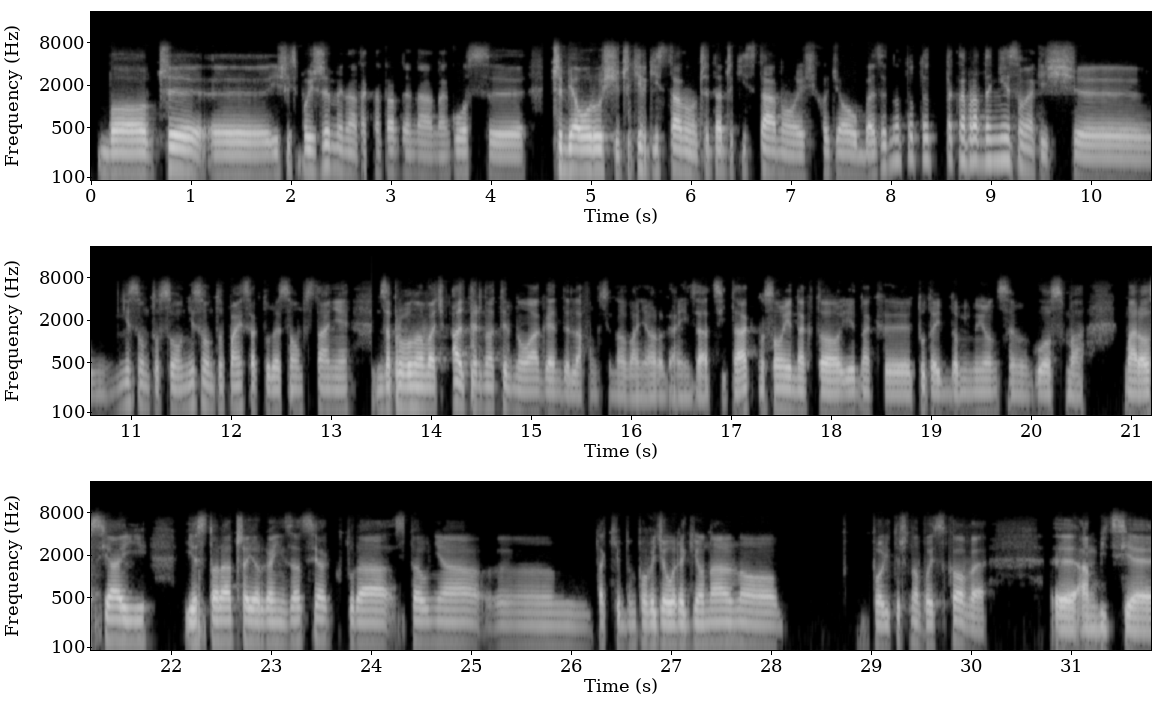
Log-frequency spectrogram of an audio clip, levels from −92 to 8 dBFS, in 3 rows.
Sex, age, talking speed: male, 20-39, 140 wpm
